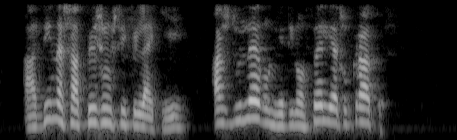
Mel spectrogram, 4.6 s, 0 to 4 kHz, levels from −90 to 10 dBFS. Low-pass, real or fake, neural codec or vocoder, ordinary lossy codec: 3.6 kHz; fake; vocoder, 22.05 kHz, 80 mel bands, WaveNeXt; AAC, 32 kbps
